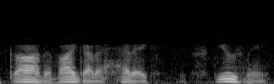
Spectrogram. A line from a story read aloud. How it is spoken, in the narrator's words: To himself, he muttered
